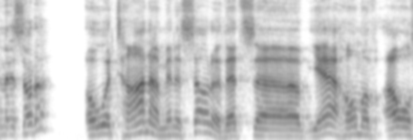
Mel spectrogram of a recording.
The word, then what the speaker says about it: Owatonna: So Sarah says, hello from, I'll say it right, Owatonna, Minnesota. Owatonna, Minnesota.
